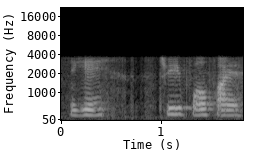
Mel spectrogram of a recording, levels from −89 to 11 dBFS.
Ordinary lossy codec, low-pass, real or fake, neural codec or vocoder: Opus, 64 kbps; 3.6 kHz; fake; vocoder, 44.1 kHz, 80 mel bands, Vocos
